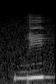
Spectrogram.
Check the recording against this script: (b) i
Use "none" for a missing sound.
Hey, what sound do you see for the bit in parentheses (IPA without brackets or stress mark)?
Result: b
